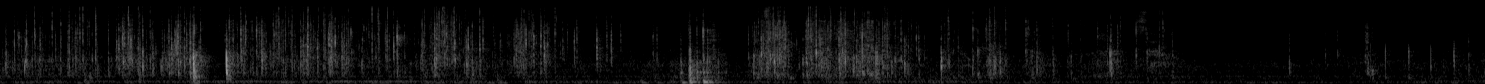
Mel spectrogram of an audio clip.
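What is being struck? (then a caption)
Pleated paper lantern. A hollow, pleated paper lantern with a purple moon print is squeezed and crinkled by fingertips and briefly swung or shaken. Dense, bright, crackly paper crinkling runs through most of the clip, with louder rustling bursts around two and seven to eight seconds. It thins to sparse, quiet ticks near the end.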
